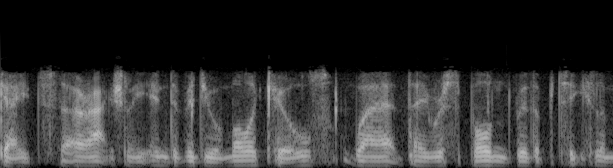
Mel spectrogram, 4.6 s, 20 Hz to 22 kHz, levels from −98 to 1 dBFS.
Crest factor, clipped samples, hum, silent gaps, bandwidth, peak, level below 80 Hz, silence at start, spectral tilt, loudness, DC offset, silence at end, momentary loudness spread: 26 dB; under 0.1%; none; none; 4.4 kHz; -8 dBFS; -82 dBFS; 0 s; -2.5 dB/octave; -33 LUFS; under 0.1%; 0 s; 8 LU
